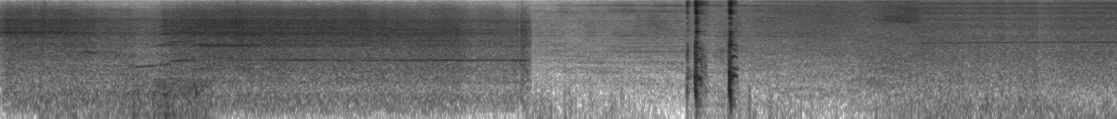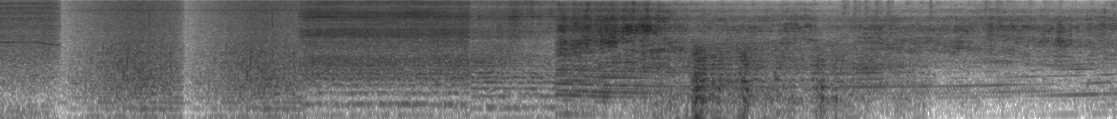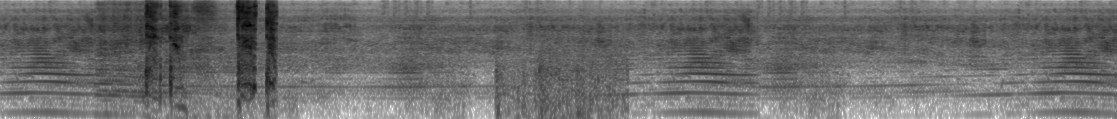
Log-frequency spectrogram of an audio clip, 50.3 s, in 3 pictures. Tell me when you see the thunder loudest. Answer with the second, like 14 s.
27 s.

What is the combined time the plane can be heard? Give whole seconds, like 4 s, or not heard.
50 s.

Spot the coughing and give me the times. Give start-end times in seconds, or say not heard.
10.3-11.1, 35.7-37.7.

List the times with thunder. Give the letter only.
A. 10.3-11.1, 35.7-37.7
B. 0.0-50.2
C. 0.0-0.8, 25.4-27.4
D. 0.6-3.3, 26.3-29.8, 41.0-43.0
D.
